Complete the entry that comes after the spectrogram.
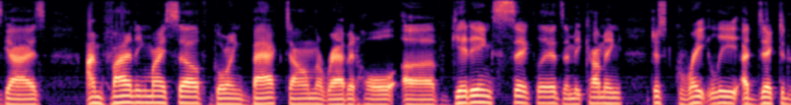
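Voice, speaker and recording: A hoarse man with a cold hosts a casual solo podcast, chatty and excitable. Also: medium pitch, no room sound. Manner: chatty and excitable, with frequent fillers. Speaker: podcast host.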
